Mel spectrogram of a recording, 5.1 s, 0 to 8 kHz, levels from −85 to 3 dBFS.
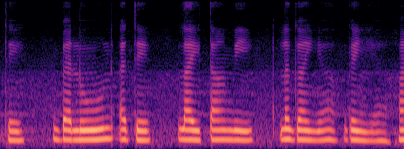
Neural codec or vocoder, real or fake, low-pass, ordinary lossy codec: codec, 16 kHz, 0.9 kbps, LongCat-Audio-Codec; fake; none; none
